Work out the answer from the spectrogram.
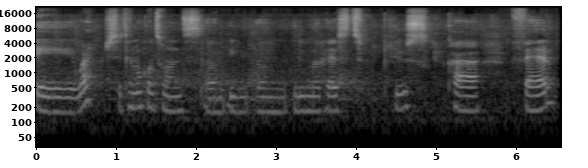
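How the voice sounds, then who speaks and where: A woman speaking French as a second language, talking unscripted in a vlog, pausing often and searching for words. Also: fairly low pitch, fairly even intonation, noisy background. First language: not French. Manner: hesitant, many pauses and fillers, searching for words. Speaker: French learner vlogger.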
